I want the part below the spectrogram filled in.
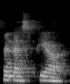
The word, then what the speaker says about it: Phinesse: Yes, Phinesse PR, yes.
